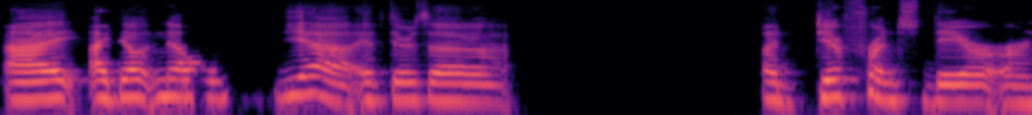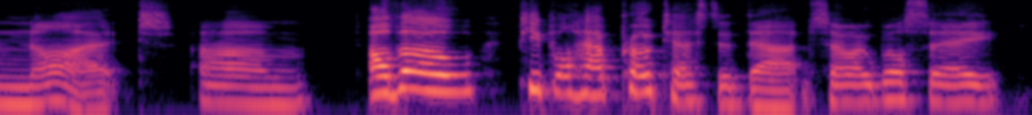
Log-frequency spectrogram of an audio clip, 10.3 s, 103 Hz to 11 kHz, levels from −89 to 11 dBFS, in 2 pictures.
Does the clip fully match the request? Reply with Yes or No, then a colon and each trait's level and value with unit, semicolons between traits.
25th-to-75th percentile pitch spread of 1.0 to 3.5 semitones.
No: average, 3.9 semitones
